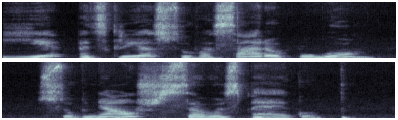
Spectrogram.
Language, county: Lithuanian, Klaipėda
